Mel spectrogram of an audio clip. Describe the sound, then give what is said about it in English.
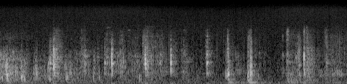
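Horse hooves clip-clop at a steady walking pace, a dozen or so crisp hoofbeats with a hollow knock, as a horse-drawn rig draws up. No one speaks. “You can leave the rig there. I'll have someone attend to the horse.”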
